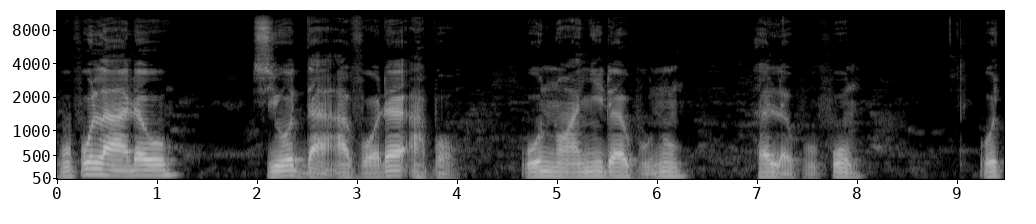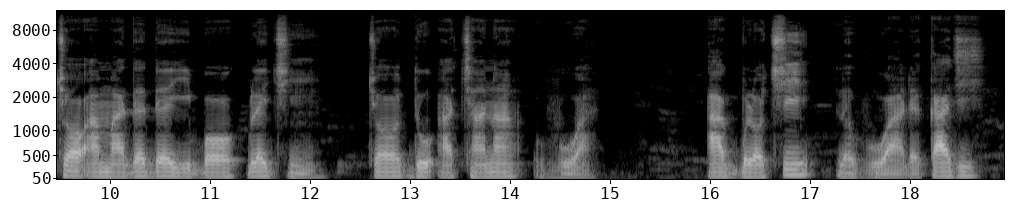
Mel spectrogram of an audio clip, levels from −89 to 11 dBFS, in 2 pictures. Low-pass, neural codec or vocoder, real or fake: 10.8 kHz; none; real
